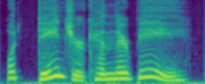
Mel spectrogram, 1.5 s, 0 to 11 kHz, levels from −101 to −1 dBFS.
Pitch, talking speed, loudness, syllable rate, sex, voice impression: 225 Hz, 195 wpm, -15 LUFS, 5.5 syllables/s, female, feminine, adult-like, bright, clear, fluent, slightly intellectual, friendly, elegant, slightly lively, slightly sharp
